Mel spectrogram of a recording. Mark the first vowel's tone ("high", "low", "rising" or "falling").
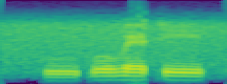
low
